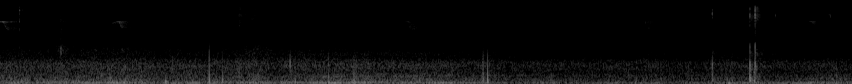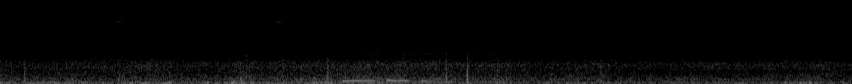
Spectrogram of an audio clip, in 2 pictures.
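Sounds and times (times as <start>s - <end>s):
soft low rumble: 8.4s - 13.8s.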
